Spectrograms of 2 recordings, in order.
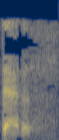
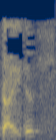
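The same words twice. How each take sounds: First: It has an American pronunciation. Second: It has an Australian pronunciation. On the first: "all American pronunciations" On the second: "We used to say status"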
